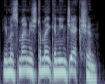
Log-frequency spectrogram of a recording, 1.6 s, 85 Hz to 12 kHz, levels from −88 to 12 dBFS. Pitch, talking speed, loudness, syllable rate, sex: 165 Hz, 265 wpm, -14 LUFS, 7.5 syllables/s, male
